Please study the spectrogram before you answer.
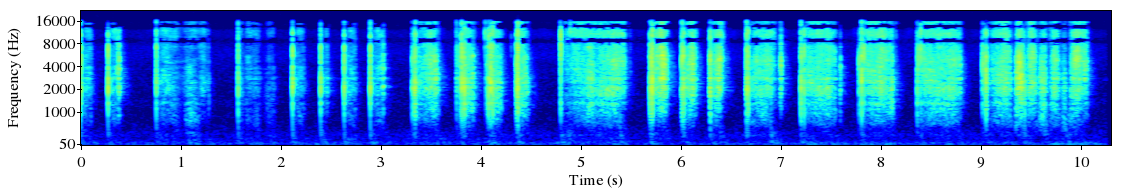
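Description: Long acrylic nails rub and scratch across the glossy surface of a thin, flat laminated cardstock flash card marked "6 six" that rests on a woven cloth. The result is a series of short, dry, bright scraping strokes separated by brief pauses, with a few longer steady rubs.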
